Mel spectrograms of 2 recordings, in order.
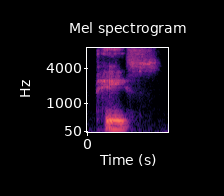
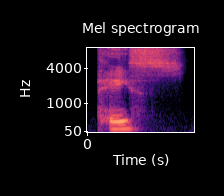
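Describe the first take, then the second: First: It is spoken more quietly than normal. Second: It is spoken at normal conversational volume. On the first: "but I'd say it quieter" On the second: "at your normal level"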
